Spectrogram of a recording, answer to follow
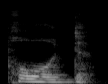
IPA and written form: pɔːd (poured)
